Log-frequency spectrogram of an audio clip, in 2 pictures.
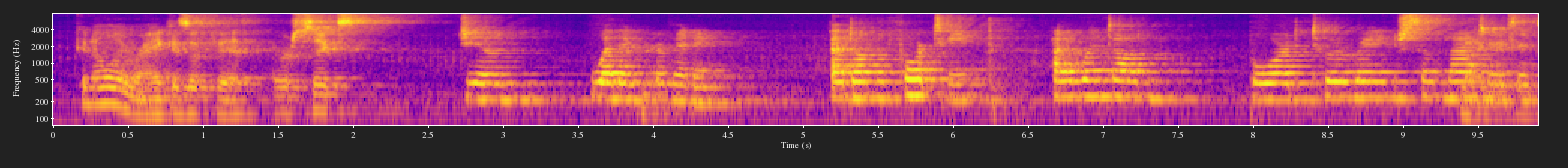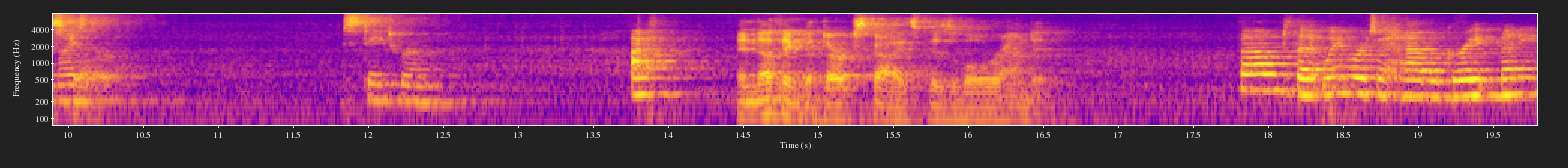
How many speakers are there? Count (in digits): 2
